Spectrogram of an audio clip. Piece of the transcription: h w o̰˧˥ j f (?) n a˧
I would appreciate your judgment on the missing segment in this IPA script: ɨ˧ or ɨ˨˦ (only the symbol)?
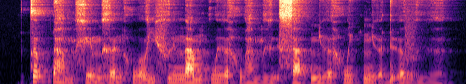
ɨ˧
